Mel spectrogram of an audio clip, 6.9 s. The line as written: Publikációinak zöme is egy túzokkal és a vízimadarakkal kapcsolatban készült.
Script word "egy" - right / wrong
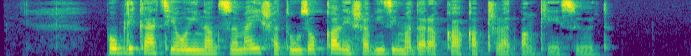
wrong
